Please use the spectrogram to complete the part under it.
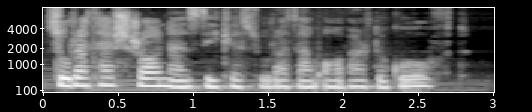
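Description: A woman narrating a first-person story in a quiet, measured way. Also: medium pitch, little pitch movement, creaky, faint music behind.

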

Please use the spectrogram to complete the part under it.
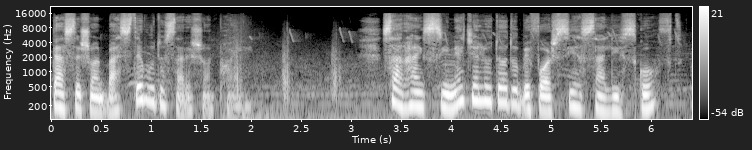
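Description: Low-voiced woman narrating a story. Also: animated, slight background noise.

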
